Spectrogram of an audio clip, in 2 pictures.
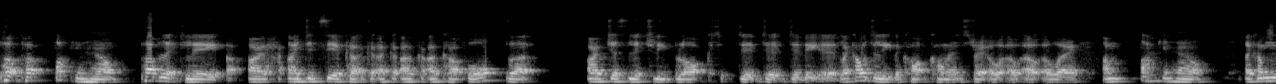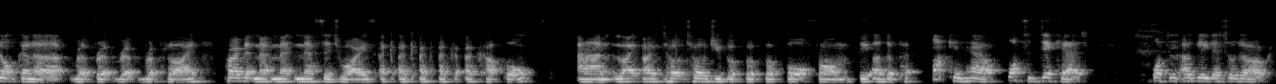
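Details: Tourette syndrome vocal tics with coprolalia, involuntary swearing and blurted phrases, in a man who also has a stammer that worsens under stress.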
